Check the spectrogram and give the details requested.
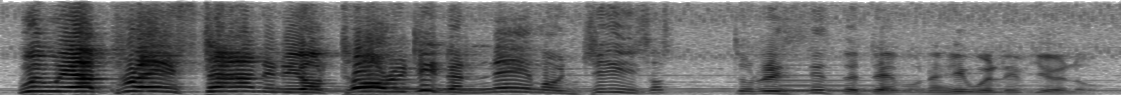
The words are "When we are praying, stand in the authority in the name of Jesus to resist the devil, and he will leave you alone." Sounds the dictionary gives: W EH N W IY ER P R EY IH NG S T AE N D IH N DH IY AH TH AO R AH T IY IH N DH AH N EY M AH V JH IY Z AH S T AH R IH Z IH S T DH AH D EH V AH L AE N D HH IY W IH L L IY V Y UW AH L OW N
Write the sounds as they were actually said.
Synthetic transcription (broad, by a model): W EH N W IY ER P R EY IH S T AE N D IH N DH IY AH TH AO R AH T IY IH N DH AH N EY M AH V JH IY Z AH S T AH R IH Z IH S T DH AH D EH V AH L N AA HH IY W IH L L IY V Y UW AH L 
